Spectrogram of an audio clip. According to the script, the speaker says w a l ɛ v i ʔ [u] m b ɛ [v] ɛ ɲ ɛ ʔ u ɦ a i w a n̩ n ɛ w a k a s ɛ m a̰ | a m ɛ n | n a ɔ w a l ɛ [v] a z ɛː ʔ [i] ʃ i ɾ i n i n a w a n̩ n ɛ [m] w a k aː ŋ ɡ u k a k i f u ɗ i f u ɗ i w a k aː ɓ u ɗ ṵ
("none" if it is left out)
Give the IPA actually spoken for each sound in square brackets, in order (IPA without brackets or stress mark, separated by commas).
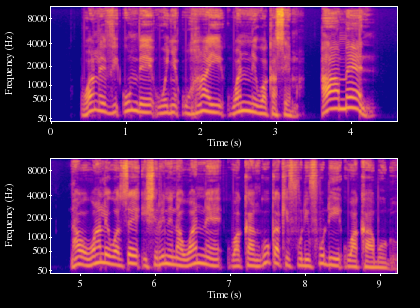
u, w, w, i, none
